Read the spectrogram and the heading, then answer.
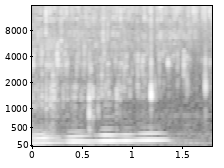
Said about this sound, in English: Excuse me, just pour on a coffee.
